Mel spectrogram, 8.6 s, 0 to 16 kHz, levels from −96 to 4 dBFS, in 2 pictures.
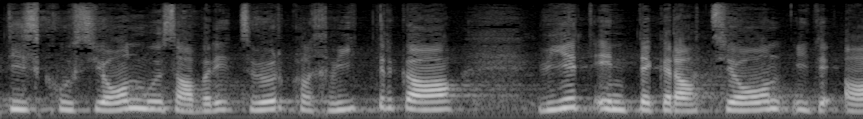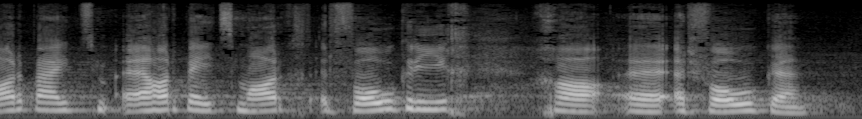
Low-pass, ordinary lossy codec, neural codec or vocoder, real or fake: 14.4 kHz; none; none; real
